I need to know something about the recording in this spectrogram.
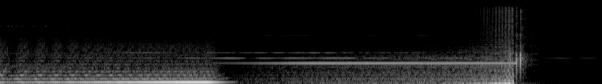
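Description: Electronic logo-intro music and sound effects: a pulsing, bass-heavy rhythmic build that grows louder, then drops about two seconds in to a steady high electronic tone with a rising noise sweep that cuts off suddenly about five seconds in.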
